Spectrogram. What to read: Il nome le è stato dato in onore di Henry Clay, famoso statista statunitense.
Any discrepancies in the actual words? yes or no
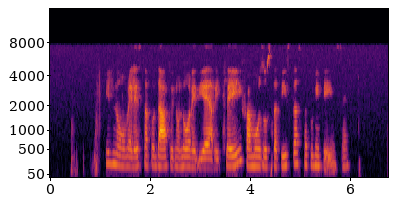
no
